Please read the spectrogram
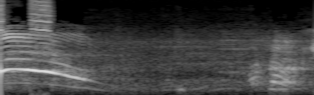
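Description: One loud, drawn-out shout of encouragement from a sideline voice, falling in pitch over well under a second, then quieter sports-hall noise with a few faint knocks.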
